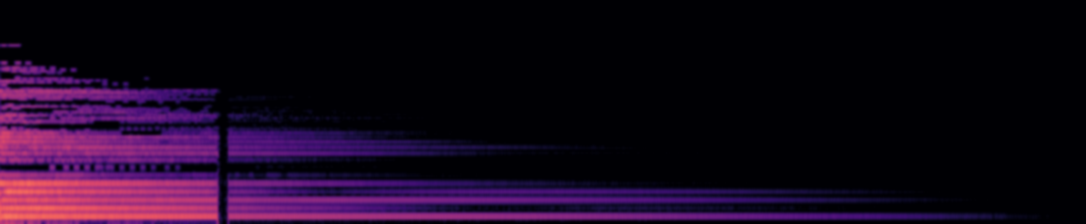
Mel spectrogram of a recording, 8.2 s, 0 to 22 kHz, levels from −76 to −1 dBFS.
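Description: From the start, the music sounds watery and swirly, with smeared attacks and nothing above 9.8 kHz. This is heavy MP3 compression, likely at a very low bitrate around 16 kbps, where the encoder drops the treble and lets weak frequency lines flicker between frames.

At 1.63 s the sound cuts out for 80 ms, then returns duller and boxier, with nothing above 3.8 kHz, about 5 dB quieter, and a faint new background noise well below the music. The input likely switched to a poorer device, whose narrower band and own noise persist to the end.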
